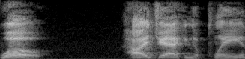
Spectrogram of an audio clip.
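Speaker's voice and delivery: big, brash, very loud, booming blurted-out outburst. Speaker acting out what he said back then, said really loudly. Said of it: "I'm gonna say it really loudly too".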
